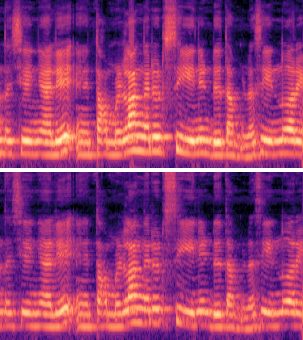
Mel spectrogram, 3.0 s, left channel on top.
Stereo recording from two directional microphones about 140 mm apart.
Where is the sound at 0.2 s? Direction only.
25° left (ahead or behind).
